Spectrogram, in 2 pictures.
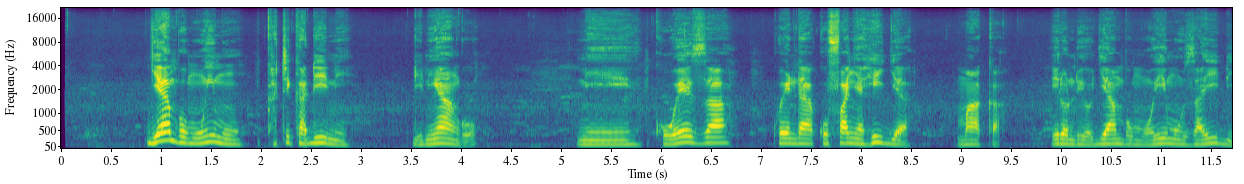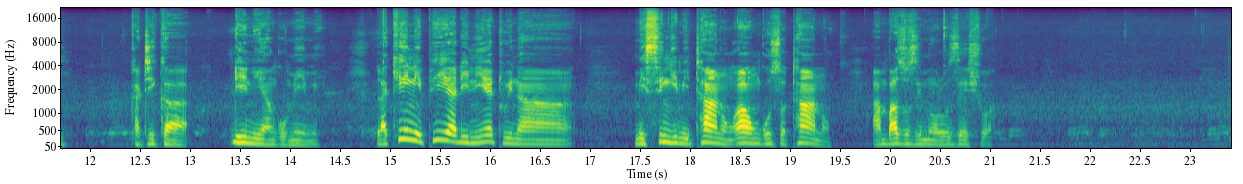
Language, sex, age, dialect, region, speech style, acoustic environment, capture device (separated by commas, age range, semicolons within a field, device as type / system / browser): Swahili, male, 25-34, Tanzania - Dar es Salaam, Tanzania, relaxed, silence, mobile / Linux / Chrome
